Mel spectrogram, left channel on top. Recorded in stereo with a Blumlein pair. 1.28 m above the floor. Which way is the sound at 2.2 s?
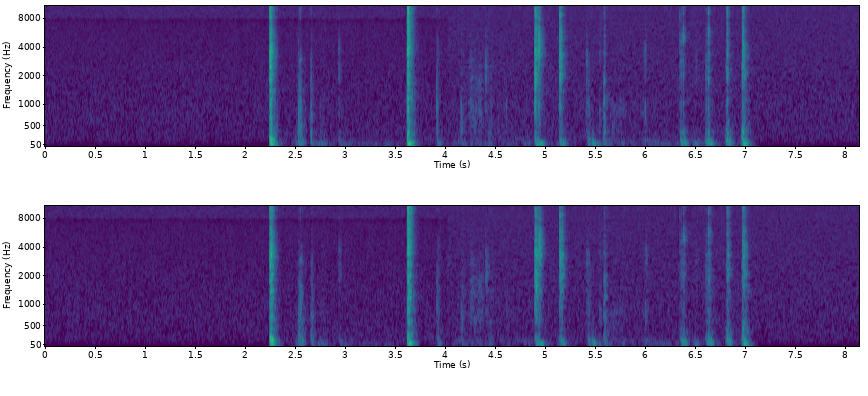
25° left.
